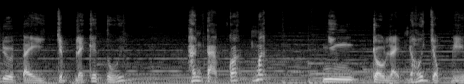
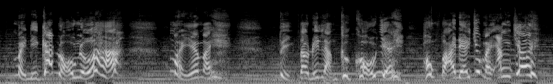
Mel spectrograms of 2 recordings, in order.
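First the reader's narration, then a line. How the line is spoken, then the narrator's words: Angry woman shouting. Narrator (Vietnamese): Hiền cô ta hét lên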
